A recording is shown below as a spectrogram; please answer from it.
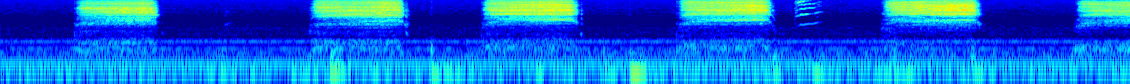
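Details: Nestling wild barn owls at their nest with live rat prey. Harsh hisses repeat about every second, with a few brief, faint, high squeaks between them and occasional soft thuds.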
